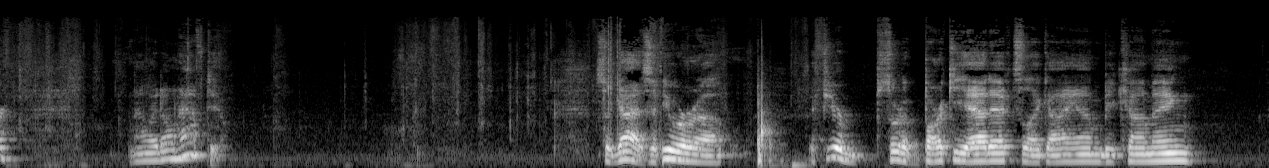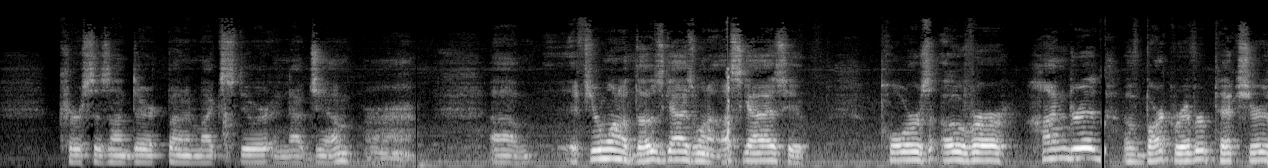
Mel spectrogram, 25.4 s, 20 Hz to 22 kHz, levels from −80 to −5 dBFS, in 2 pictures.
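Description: At 6.60 to 6.64 s, 16.84 to 16.88 s, 19.95 to 19.99 s and 23.68 to 23.76 s, damaged data in a compressed stream makes the decoder misread frames and lose sync, searching for the next frame header.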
